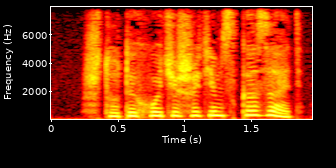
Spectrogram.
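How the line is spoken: Pale whisper. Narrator (Russian): прошептала Ирен заметно бледнее

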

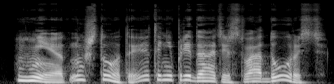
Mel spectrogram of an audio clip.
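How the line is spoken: Plain. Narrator (Russian): сказала Кира

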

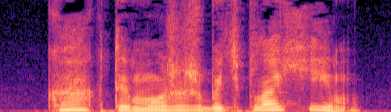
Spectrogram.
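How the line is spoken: Quiet question. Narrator (Russian): тихо спросила Ребекка

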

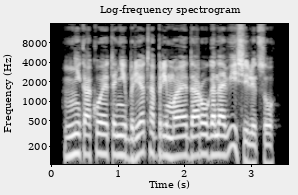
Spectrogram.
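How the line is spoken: Harsh bark, old woman. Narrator (Russian): рявкнула старая хищница

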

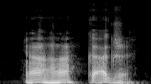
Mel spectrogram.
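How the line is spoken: Confused mutter. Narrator (Russian): буркнул я, опять сбитый с толку зверюгой

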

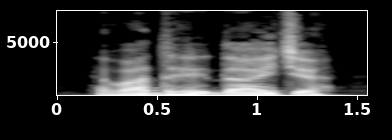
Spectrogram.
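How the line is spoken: Hoarse wheeze. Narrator (Russian): Просипел

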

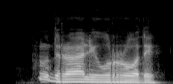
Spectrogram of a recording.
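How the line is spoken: Sigh. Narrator (Russian): вздохнул

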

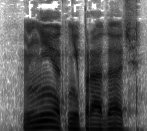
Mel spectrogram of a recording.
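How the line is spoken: Sigh. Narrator (Russian): вздохнул я

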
